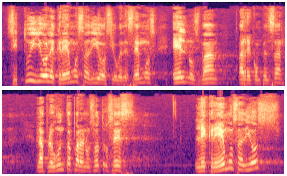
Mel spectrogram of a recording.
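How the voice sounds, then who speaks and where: A man's voice: high voice, animated, moderate pace, fairly bright tone, long reverb tail. A man preaching a sermon in church, earnest and exhorting. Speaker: pastor. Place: church hall.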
